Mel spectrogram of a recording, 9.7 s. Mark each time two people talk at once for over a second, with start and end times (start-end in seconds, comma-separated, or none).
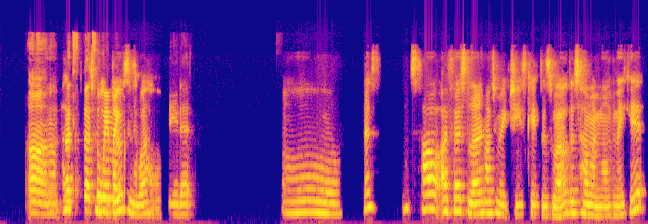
0.6-2.1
